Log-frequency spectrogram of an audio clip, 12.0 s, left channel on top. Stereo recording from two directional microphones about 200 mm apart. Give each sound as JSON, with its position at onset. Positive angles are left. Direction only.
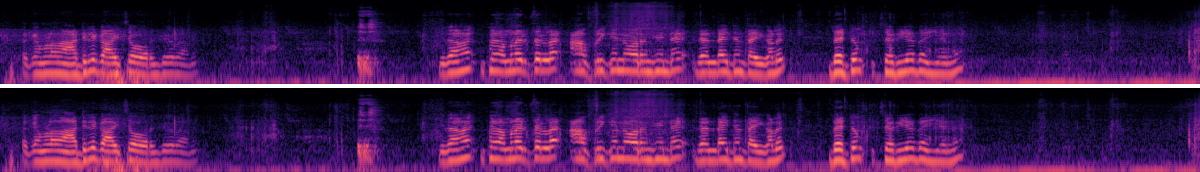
{"t": 0.3, "sound": "speech", "side_deg": -30}
{"t": 3.5, "sound": "a sound", "side_deg": -15}
{"t": 4.4, "sound": "speech", "side_deg": -20}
